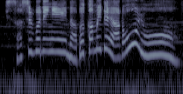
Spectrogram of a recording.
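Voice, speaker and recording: Young idol girl, very fast, perky, scolding, emphatic, visual novel style, clear background music. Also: very high-pitched, lively intonation. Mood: pouty, urging. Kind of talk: Japanese visual novel voice acting. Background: game music.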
